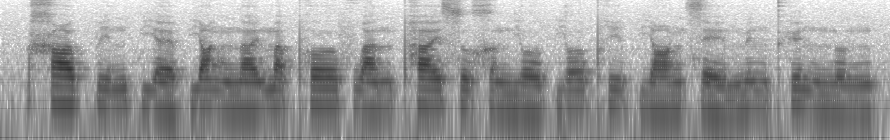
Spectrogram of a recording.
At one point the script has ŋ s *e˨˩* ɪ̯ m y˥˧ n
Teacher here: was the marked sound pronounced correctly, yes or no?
yes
